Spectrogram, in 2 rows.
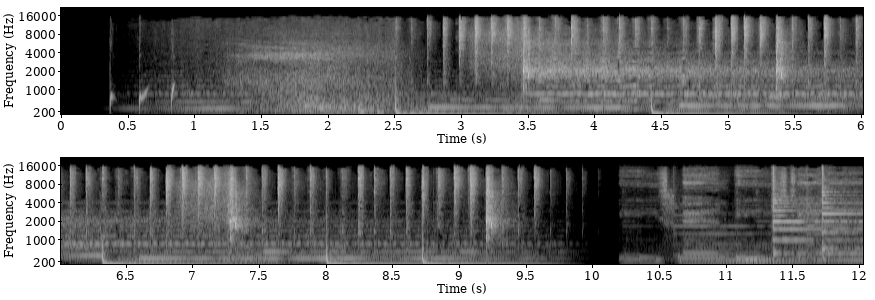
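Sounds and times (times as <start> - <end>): electronic music riser: 1.0 - 7.9.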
